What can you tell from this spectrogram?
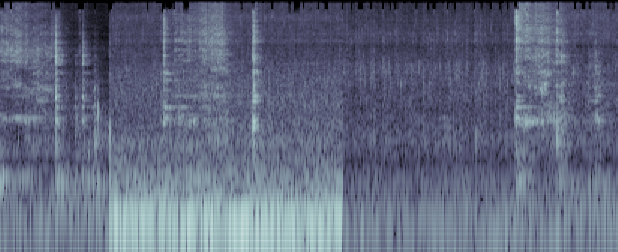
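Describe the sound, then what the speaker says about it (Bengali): Agra data greens sautéing and being stirred in a pan, a steady low sizzle with scraping spoon strokes for several seconds, then a quieter stretch broken by a few sharp utensil clinks near the end. "এটা সুন্দর করে আমার কষানো হয়ে গেছে আমি কষিয়ে নিয়েছি সুন্দর করে"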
